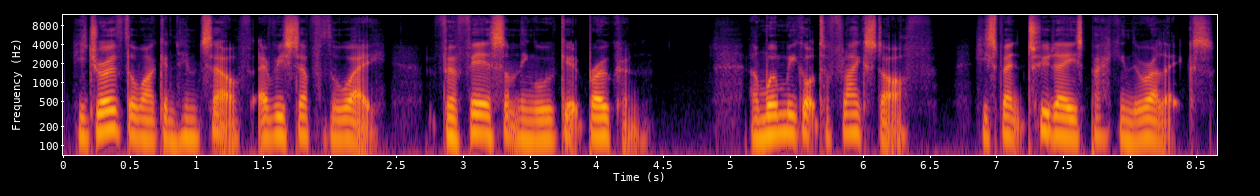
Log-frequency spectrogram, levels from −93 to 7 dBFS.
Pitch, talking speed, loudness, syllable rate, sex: 135 Hz, 200 wpm, -19 LUFS, 5.6 syllables/s, male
